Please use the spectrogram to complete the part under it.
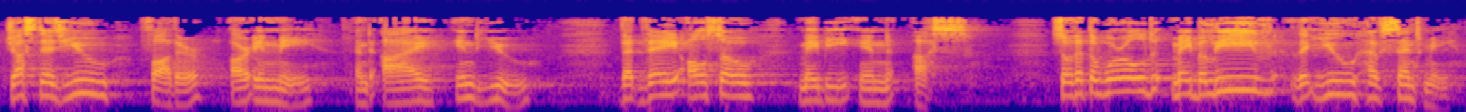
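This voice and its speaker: Slow solemn pastor with cathedral echo. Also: male voice, a little high, lively intonation. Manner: slow, solemn, drawn-out reading with lifted phrases. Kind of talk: liturgical gospel reading. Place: large church sanctuary. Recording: long reverb of a large church.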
